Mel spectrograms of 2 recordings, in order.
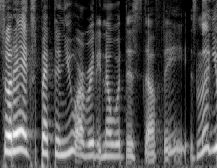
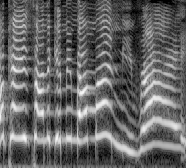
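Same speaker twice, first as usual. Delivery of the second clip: high, fast eager voice. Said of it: "you be thinking".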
